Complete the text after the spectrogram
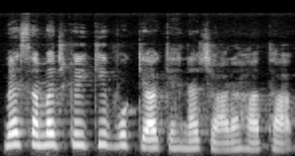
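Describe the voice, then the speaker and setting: A woman's voice: medium pitch, lively intonation, a little mellow. Woman narrating a first-person story.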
